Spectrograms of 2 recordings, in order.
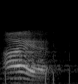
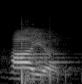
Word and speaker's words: heir: The next word is he is an heir to the throne. Higher. So no, we are not saying higher. It is not higher. Higher. We are producing the sound of pronunciation from E.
